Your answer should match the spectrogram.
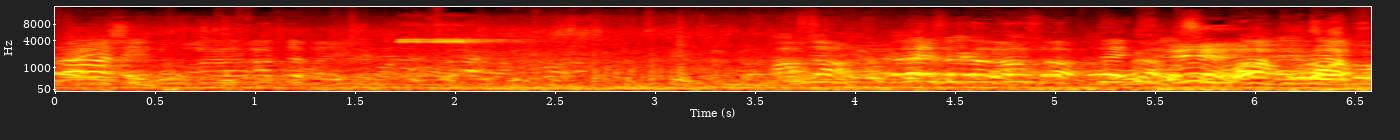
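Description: Overlapping men's voices chatting and calling out among spectators and players, quieter for the first few seconds and busier after about three and a half seconds. A brief high tone, like a whistle or beep, sounds about two seconds in.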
